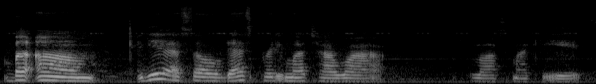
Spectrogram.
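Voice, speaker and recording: A woman's voice: sits low, fairly even intonation, slow pace, gravelly, a bit bright, a little hiss or hum. An older woman, chatting to her viewers in a rambling storytime vlog recorded on her phone. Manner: rambling, conversational, addresses viewers as y'all. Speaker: vlogger.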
